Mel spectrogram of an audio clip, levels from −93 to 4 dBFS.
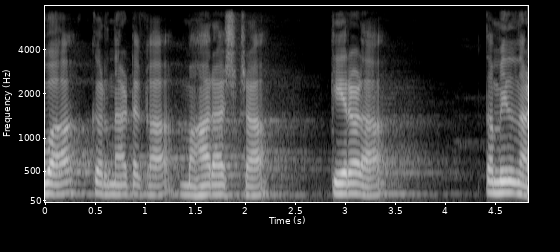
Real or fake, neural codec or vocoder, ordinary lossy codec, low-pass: real; none; none; 7.2 kHz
